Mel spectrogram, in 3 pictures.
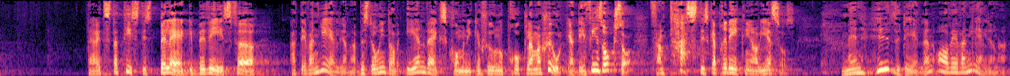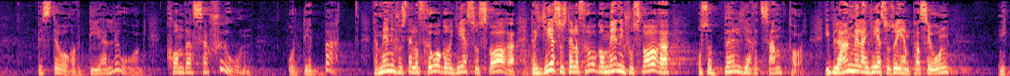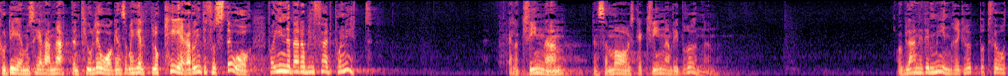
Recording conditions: large echoing room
